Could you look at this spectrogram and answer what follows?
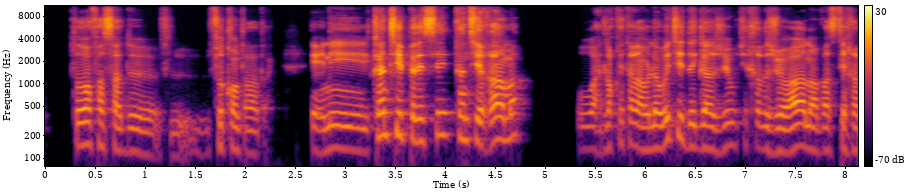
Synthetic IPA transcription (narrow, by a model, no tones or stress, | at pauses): t̪ɑwɑfɑsɑd̪əffilkõt̪ɾɑt̪ak̚ | jaʕnikænt̪ipɾesekænt̪iɣɑma | wːaħəd̪əlqit̪ɑɾˤwlæwit̪id̪eɡæʒiwt̪ixəɾˤːʒuhænɑvɑst̪ix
